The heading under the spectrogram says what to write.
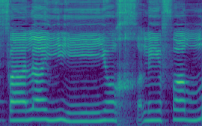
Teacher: Ah ya ikhfa hakiki ya ee panjang ditahan dua harakat ya. Ditahan dua harakat dibaca samar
